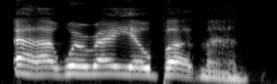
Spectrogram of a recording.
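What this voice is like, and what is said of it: Put-on Australian accent. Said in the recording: “Is that your Australian accent?”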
